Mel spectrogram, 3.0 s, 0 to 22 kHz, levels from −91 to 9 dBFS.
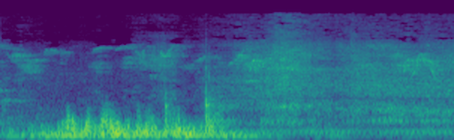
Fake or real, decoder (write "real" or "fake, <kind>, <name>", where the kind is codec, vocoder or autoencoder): real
